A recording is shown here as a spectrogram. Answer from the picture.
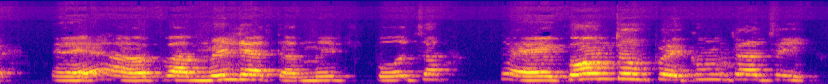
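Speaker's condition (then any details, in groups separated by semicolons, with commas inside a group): Cerebral palsy; present from birth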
